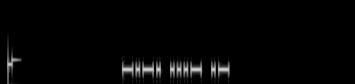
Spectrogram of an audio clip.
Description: Morse code, heard as a keyed tone, about 36 wpm, 700 Hz. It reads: CVA
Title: USA Call Sign Postfixes - 3 Letters 35wpm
